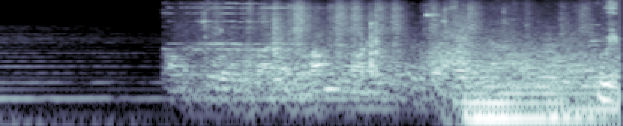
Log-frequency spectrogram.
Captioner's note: phones ringing, people talking in background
